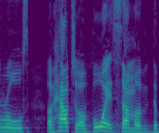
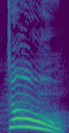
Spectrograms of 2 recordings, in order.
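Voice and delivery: exasperated dude; 10 semitones higher, 7 dB louder than usual. Real, not acted. Exasperated remark.

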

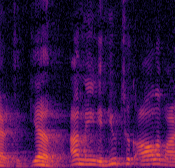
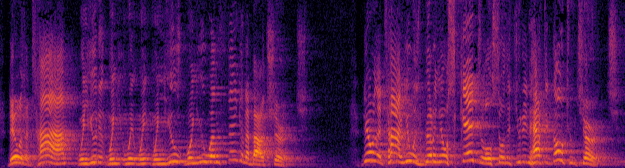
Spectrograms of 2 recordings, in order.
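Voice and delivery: rising, louder preacher's build; preaching; 6 semitones higher, 6 dB louder than usual. Acted. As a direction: push it harder line by line like a pulpit build.

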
